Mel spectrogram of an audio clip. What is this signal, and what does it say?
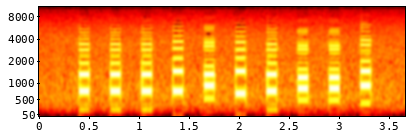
DTMF, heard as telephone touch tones, dialled by machine, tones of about 110 ms. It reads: 555603577#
